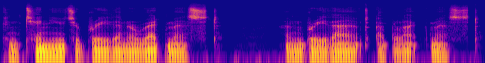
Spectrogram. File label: voiceover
